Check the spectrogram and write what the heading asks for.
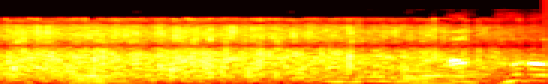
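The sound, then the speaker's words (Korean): A church audience applauds warmly as a bouquet is presented to thank visiting President Chun Doo-hwan, a dense, steady wash of clapping that holds at an even level throughout, with a faint voice murmuring underneath. “우리 예, 우리 모두 뜨겁게 박수하겠습니다.”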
